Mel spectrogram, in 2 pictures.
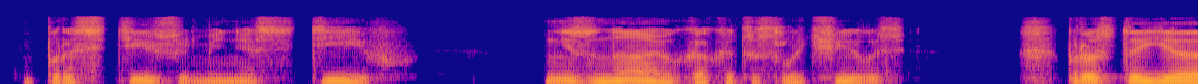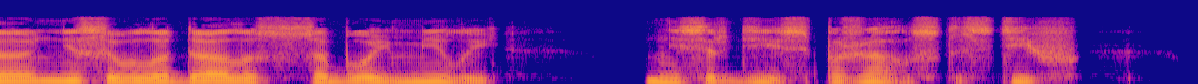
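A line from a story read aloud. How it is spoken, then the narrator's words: Quiet pleading woman. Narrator (Russian): Она тихо проговорила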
